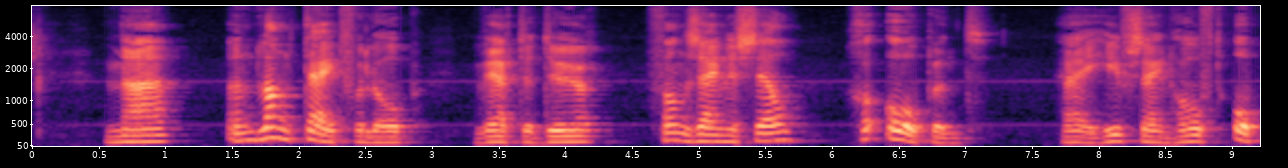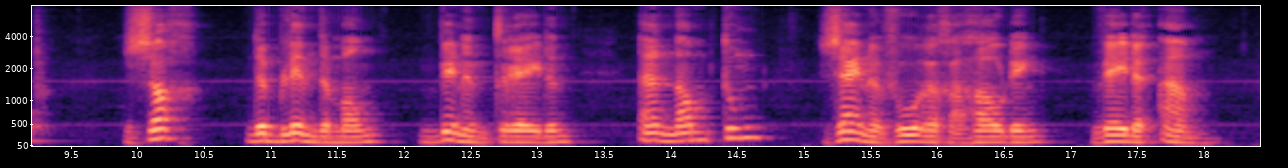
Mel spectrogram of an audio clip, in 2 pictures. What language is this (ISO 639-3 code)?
nld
